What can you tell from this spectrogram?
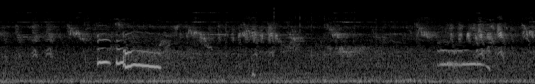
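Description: A kitten meowing: two short high mews close together about a second in, then one longer, arching meow near the end. Faint high chirping runs in the background.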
